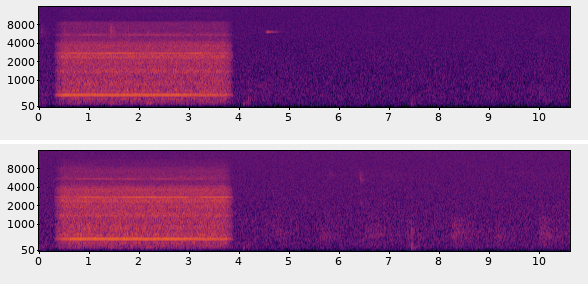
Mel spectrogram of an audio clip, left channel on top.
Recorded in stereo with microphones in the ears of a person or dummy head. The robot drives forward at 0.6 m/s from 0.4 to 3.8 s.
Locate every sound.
Only background noise.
